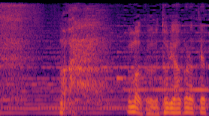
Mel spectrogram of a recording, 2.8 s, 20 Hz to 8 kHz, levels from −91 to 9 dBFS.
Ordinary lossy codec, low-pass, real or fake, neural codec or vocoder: none; 7.2 kHz; real; none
